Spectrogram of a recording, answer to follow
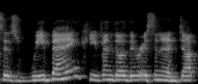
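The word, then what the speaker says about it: WBENC: the initials w b e n c we pronounce as we bank even though there isn't a there isn't an e after that w we bank w b e and c we pronounce this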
